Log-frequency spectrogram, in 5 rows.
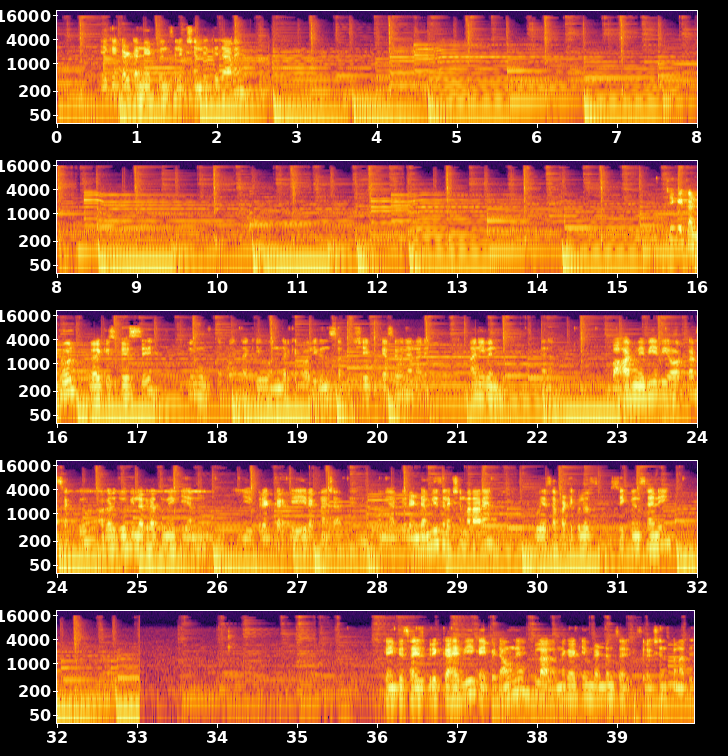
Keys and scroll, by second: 17.0 ctrl+BackSpace, 34.3 ctrl+BackSpace.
